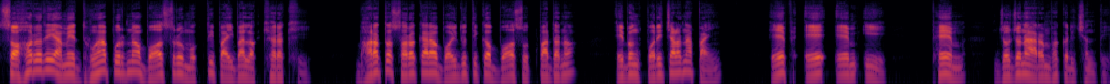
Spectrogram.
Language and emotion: Odia, neutral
